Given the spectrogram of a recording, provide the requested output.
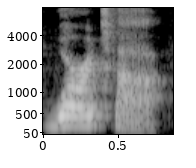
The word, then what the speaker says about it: waratah: see if you google waratah and it is pronounced waratah it seems to be uh i i never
